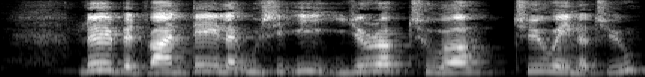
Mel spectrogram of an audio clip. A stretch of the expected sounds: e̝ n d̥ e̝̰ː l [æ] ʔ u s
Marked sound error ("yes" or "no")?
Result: no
